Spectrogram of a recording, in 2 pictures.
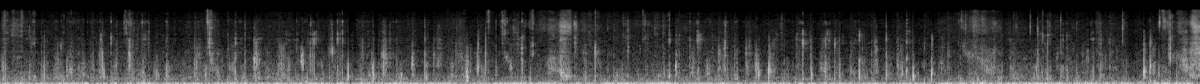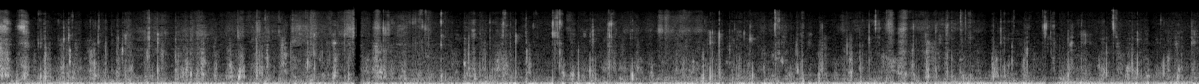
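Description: Soft dough squishes and tears between fingers.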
